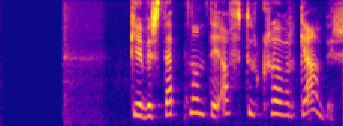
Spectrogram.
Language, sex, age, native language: Icelandic, female, 20-29, Icelandic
